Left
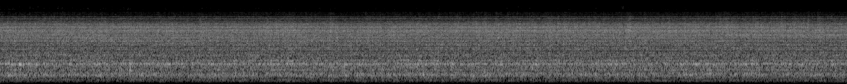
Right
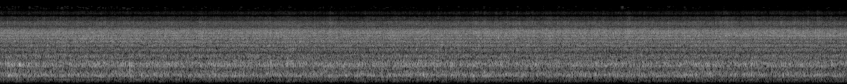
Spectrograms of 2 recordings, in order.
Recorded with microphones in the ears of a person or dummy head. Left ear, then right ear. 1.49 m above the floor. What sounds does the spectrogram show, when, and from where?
0.0 s running water: 25° right (ahead or behind), 1.6 m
